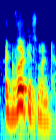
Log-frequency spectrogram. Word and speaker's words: advertisement: The next word is advertisement. Advertise is a verb and the noun form is advertisement. The stress is on the sound v.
